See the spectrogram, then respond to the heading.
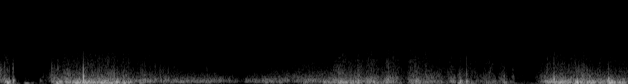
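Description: Both hands cup a grey synthetic fur windscreen on a microphone and scratch and squeeze it with their fingertips. This produces deep, muffled rustling and rumbling that is heavy in the low end. It comes in loud bursts separated by quieter, softer stretches.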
